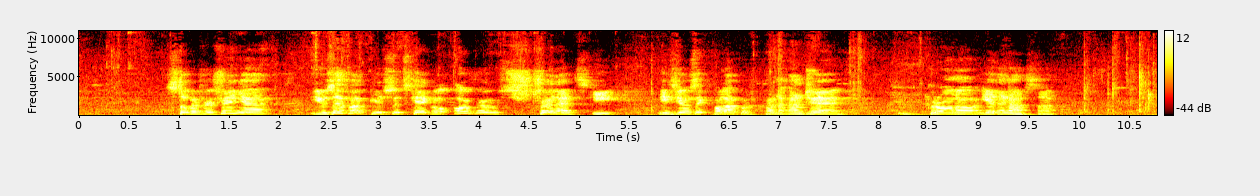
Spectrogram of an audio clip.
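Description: A woman speaks slowly and loudly through a microphone over loudspeakers.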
